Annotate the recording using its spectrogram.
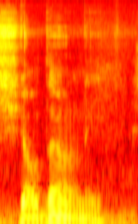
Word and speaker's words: Scialdone: SCI is shh, and then E is silent, right? Like Capone and Stallone, but in Italian, it's Sheldoni.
